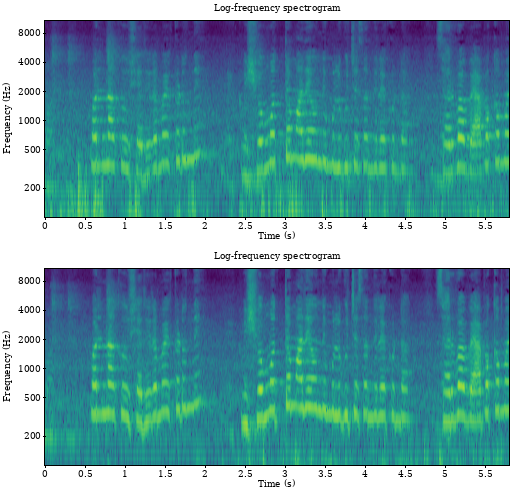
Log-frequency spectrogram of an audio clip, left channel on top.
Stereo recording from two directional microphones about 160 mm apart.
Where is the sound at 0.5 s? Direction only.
35° right (ahead or behind).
